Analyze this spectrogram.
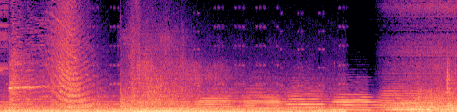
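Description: A sci-fi plasma bolt is fired from a spaceship inside a planetary atmosphere and explodes. A loud, sustained rumbling roar carries sweeping whooshing tones, dips briefly near the end, then swells again.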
